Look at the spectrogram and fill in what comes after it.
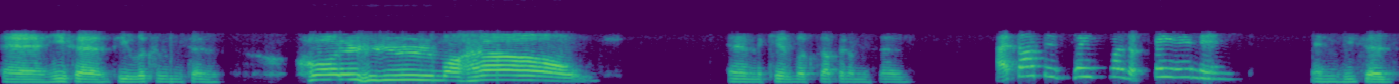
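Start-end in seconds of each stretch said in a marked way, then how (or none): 2.9-5.8 slow, louder, looming voice; a tall stranger demanding answers; slow heavy menace; stern old man. Acted. Tall old man confronts kid. 10.0-12.3 put-on high small kid voice; a child caught out; high, meek childlike reply; timid little boy. Kid answers stranger.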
